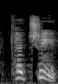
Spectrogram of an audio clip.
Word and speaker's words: catchy: catchy라고 해서 끝까지 배에 힘을 주고 발음을 하게 됩니다. catchy.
